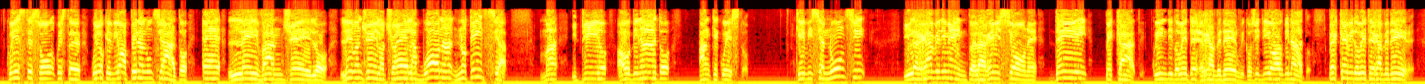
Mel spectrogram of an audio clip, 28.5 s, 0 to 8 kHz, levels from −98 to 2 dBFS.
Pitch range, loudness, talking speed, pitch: 165-215 Hz, -5 LUFS, 95 wpm, 195 Hz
